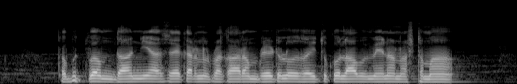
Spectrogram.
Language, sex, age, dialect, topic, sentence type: Telugu, male, 41-45, Southern, agriculture, question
